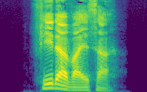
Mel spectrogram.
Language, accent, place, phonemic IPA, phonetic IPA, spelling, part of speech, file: German, Germany, Berlin, /ˈfeːdəʁˌvaɪ̯səʁ/, [ˈfeːdɐˌvaɪ̯sɐ], Federweißer, noun, De-Federweißer.ogg
- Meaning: Federweisser, must made from white grapes that has begun to ferment but that has not yet turned into wine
